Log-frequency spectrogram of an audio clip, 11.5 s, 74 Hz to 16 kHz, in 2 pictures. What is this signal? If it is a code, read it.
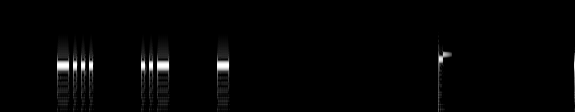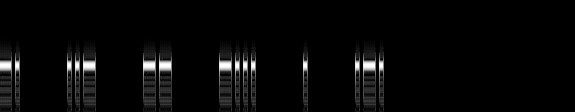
Morse code, heard as a keyed tone, about 30 wpm, spaced as for 14 wpm, 700 Hz. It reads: BUT NUMBER
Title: 4x Character Spacing - Top 200 Words - 30wpm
